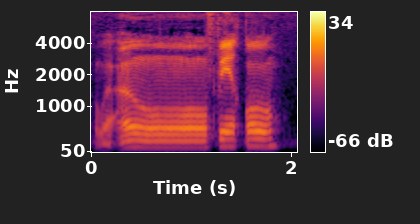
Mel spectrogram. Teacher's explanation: Membaca fa ini gigi seri depan itu menyentuh bibir. Menyentuh bibir. Agak rapat.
